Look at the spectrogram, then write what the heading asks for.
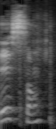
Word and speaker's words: descend: La mère descend, كنقولوا descend, donc D ما كنطقوهاش.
